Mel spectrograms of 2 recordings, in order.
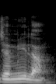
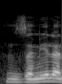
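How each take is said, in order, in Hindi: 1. यह शब्द 'j' ध्वनि से शुरू होता है। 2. यह शब्द 'z' ध्वनि से शुरू होता है। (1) "नहीं जमीला" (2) "ज़मीला नहीं"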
